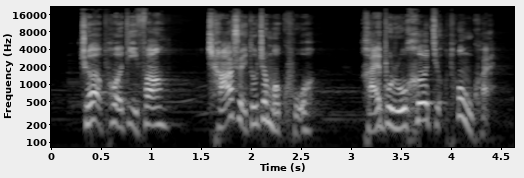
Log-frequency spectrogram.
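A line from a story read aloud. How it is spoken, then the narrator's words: Loud. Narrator (Chinese): 孙家大声道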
